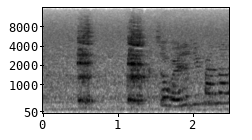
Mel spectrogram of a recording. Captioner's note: belching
